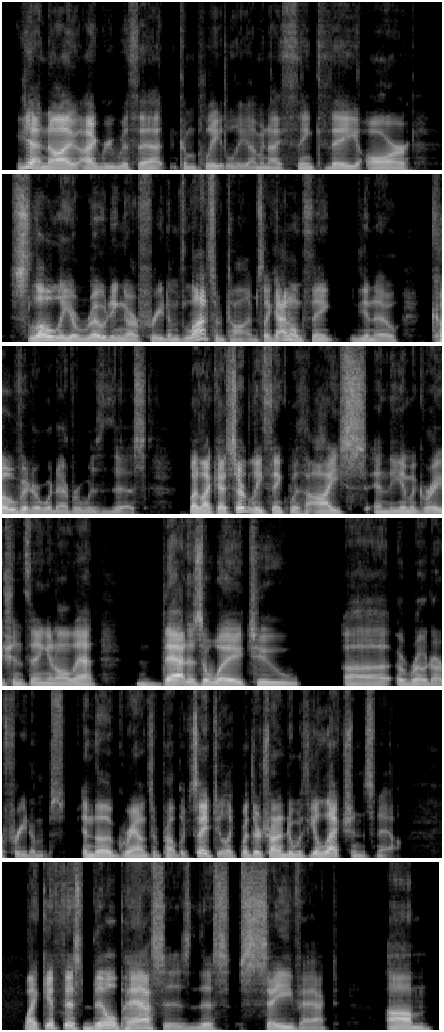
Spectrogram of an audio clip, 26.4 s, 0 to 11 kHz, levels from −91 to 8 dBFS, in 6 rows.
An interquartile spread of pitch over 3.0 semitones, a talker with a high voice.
No: average, 4.6 semitones; low, 110 Hz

